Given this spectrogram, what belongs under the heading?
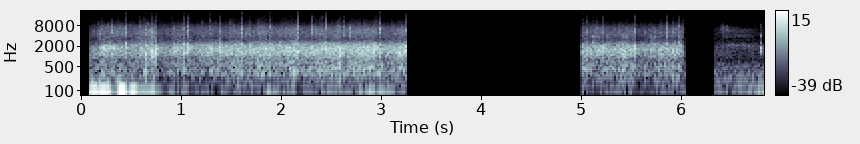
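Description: Graduation ceremony audience applauding steadily and loudly for about three seconds, then silence, followed by another short burst of sustained clapping that breaks off and resumes faintly at the end.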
